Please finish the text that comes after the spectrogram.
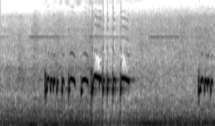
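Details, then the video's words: Zebra dove, local type, used as a lure to prompt singing: a quick rolling run of hooked coos, then a short restart at the end, over steady low background rumble. "Perkutut loka gacor pancingan agar burung perkutut BUNYI dan GACOR"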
